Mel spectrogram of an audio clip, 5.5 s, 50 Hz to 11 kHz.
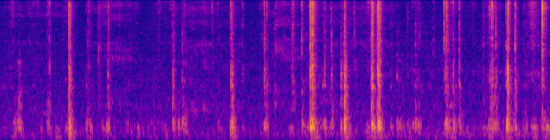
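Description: Irregular series of sharp clicks and light knocks of plastic and sheet metal as a Dell OptiPlex 7010 USFF computer case is handled and its front bezel latched on.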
